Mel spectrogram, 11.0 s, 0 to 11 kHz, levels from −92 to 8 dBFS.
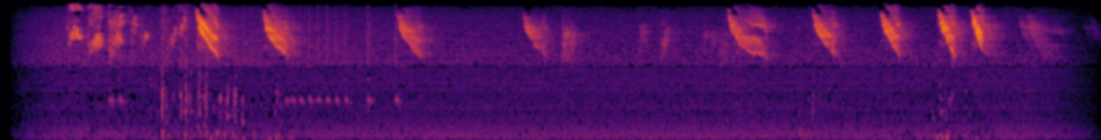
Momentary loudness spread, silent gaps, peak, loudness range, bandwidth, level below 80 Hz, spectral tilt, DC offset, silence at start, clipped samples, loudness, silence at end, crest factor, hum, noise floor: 25 LU; none; 0 dBFS; 13 LU; 10.5 kHz; -64 dBFS; 3 dB/octave; under 0.1%; 0.65 s; under 0.1%; -18 LUFS; 0.6 s; 24 dB; none; -55 dBFS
